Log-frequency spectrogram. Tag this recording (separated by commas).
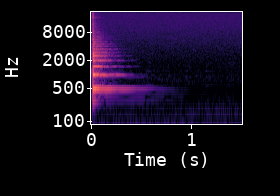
Bowed string instrument, Musical instrument, Music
